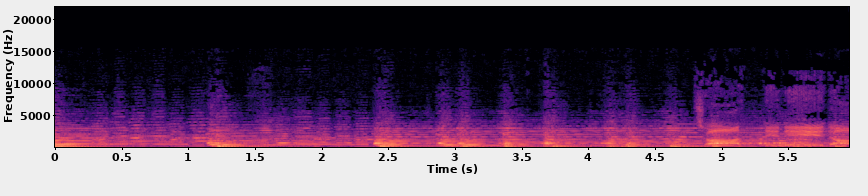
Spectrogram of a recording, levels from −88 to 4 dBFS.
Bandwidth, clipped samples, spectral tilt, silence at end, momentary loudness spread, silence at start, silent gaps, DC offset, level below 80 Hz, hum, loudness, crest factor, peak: 12.5 kHz; under 0.1%; -6 dB/octave; 0 s; 9 LU; 0 s; none; under 0.1%; -56 dBFS; none; -26 LUFS; 18 dB; -6 dBFS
